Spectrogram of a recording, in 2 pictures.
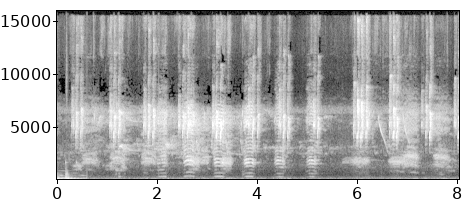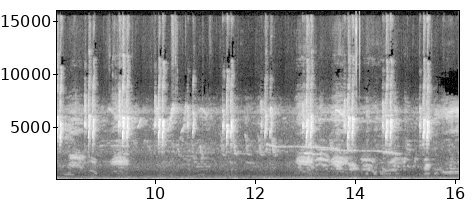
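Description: Birds chirping in short calls repeated about twice a second, in runs that fade and start again; a music track cuts off in the first half-second.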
